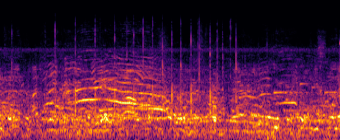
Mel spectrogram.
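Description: Shouts and calls from players and spectators at an outdoor soccer match, including one long drawn-out shout about a second in.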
